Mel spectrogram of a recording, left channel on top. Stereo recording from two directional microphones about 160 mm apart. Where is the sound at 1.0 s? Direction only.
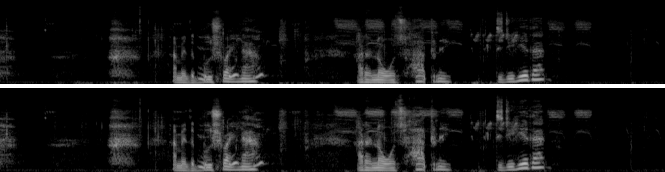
10° left (ahead or behind).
